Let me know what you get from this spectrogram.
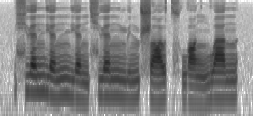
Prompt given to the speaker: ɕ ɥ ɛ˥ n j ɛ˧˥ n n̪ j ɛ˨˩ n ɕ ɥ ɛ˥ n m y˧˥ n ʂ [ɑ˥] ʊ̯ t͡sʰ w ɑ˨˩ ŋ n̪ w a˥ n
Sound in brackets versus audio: incorrect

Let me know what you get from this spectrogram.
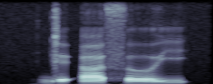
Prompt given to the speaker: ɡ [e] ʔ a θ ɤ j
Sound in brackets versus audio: correct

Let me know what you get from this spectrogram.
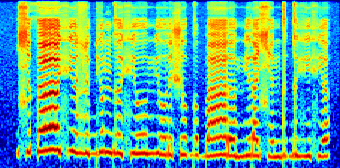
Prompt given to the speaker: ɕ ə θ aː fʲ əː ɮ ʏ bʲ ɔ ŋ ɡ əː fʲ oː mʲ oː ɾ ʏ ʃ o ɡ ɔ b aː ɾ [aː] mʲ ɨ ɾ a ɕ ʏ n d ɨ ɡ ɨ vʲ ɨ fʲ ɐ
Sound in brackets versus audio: incorrect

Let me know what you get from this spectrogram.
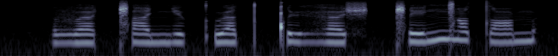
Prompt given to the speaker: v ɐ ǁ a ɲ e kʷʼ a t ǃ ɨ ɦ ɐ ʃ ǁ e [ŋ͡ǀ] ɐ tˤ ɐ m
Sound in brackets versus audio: correct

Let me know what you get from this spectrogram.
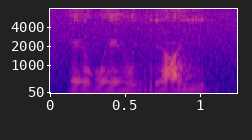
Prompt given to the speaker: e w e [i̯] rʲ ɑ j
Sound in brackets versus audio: incorrect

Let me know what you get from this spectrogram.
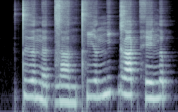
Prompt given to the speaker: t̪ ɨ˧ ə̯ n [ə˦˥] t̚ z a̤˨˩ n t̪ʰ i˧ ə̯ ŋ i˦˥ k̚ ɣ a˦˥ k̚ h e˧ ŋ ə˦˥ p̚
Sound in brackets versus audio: incorrect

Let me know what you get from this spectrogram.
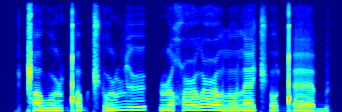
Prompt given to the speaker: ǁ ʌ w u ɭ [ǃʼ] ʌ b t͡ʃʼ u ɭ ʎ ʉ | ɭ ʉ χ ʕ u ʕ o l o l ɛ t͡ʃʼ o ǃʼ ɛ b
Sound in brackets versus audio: correct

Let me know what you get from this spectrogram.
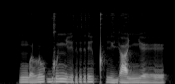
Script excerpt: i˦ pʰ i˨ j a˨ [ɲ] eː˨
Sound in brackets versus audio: correct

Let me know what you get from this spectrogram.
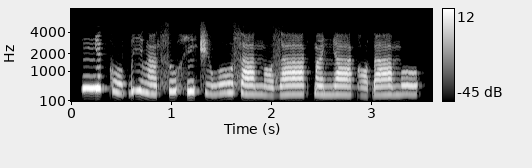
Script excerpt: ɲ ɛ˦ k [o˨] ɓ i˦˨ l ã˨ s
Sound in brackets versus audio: correct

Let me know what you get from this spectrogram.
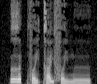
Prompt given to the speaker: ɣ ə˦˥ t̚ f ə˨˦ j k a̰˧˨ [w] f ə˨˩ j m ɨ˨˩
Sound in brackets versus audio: incorrect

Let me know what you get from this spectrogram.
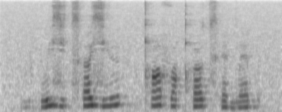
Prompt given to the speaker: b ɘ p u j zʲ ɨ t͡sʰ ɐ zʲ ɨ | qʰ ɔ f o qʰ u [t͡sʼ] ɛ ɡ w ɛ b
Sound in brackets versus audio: incorrect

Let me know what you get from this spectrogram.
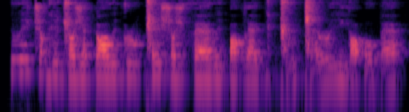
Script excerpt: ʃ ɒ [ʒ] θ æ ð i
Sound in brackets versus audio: correct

